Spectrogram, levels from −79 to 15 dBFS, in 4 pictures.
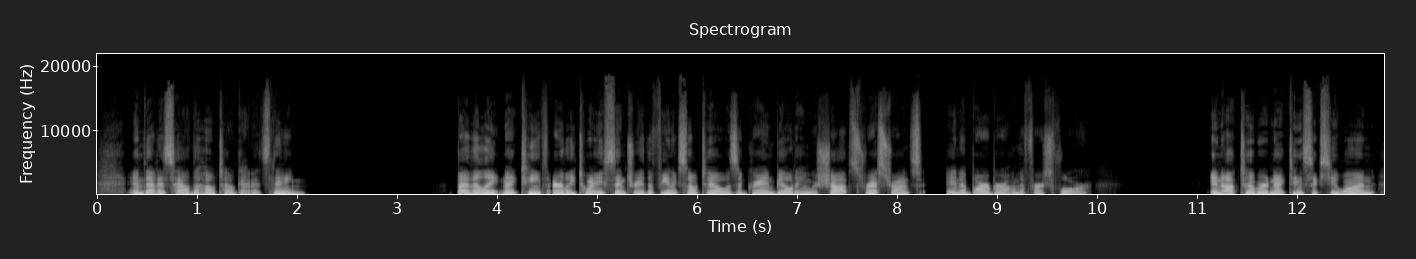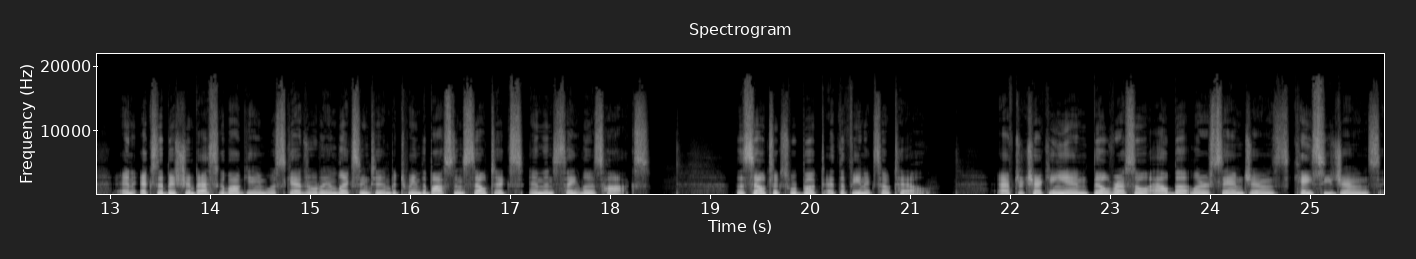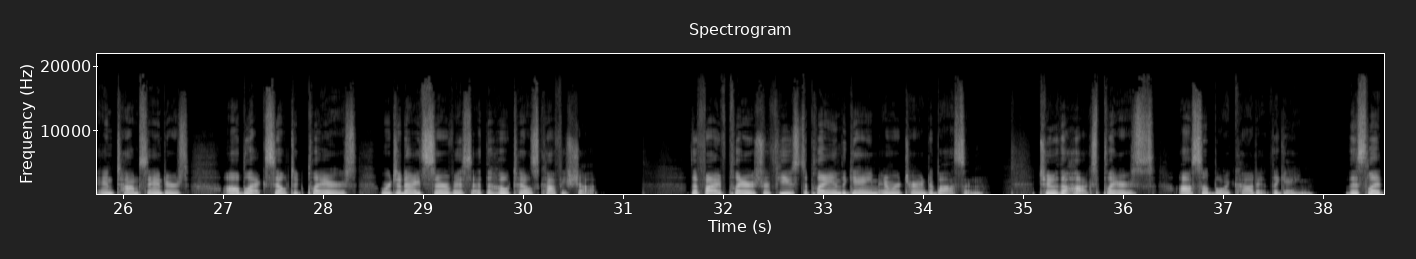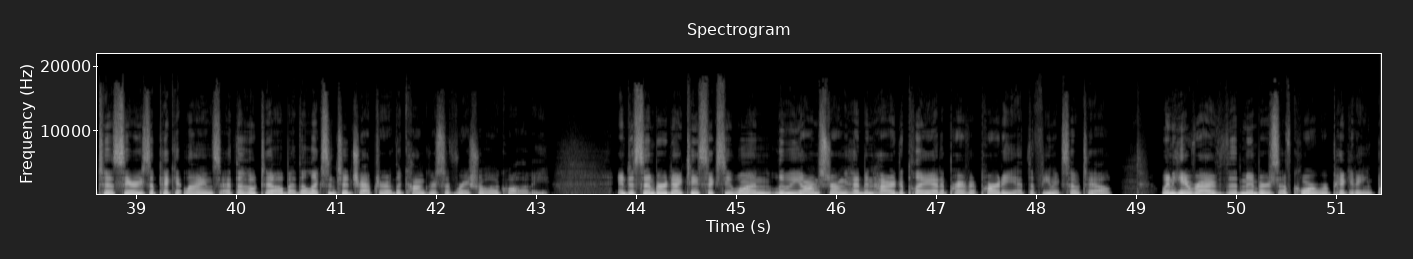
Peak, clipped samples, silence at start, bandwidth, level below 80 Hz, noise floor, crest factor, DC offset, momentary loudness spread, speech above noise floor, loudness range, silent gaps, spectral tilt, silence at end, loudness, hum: -2 dBFS; under 0.1%; 0.05 s; 18 kHz; -50 dBFS; under -90 dBFS; 18 dB; under 0.1%; 8 LU; over 71 dB; 3 LU; 2.40-2.55 s, 2.62-3.18 s, 10.31-10.81 s; -5 dB/octave; 0.05 s; -19 LUFS; none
